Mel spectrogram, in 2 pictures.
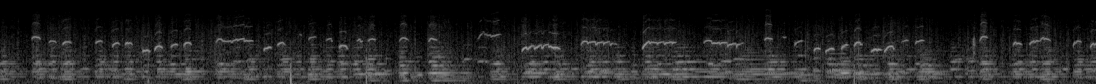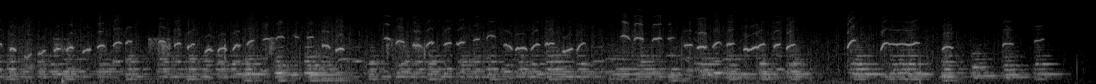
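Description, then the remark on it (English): Bright, chirpy whistling runs through a lively 1912 phonograph recording, darting up and down in quick trills over a steady, bouncing instrumental accompaniment, with no singing. “That is the 1912 version. There were many versions of this.”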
